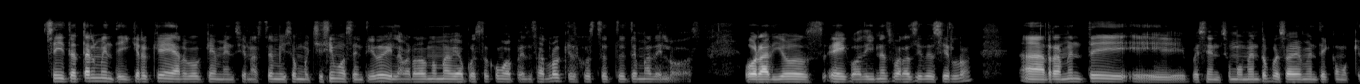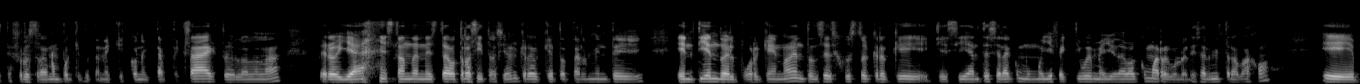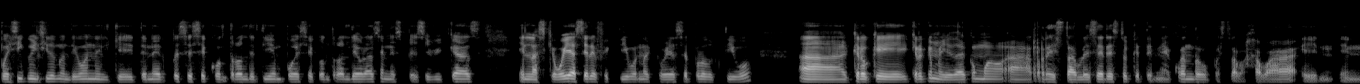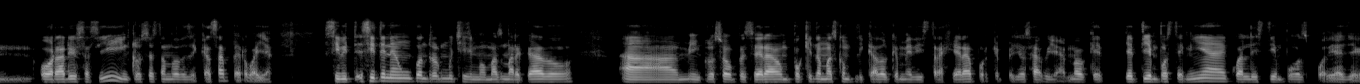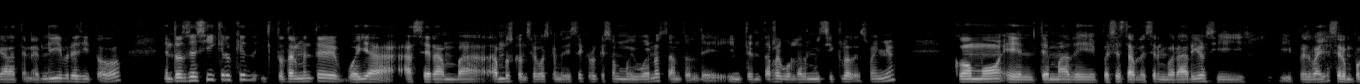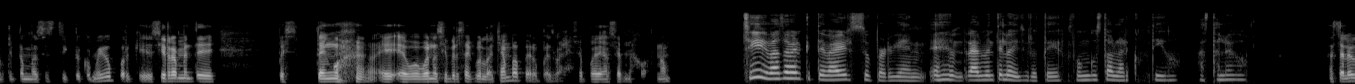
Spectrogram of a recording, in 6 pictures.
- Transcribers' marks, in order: laughing while speaking: "pero, ya estando"; laughing while speaking: "tengo"; tapping
- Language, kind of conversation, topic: Spanish, advice, ¿Cómo puedo reducir las distracciones para enfocarme en mis prioridades?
